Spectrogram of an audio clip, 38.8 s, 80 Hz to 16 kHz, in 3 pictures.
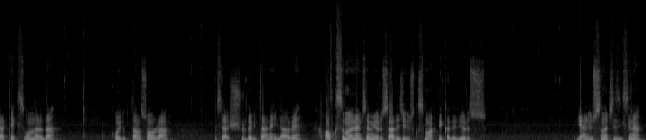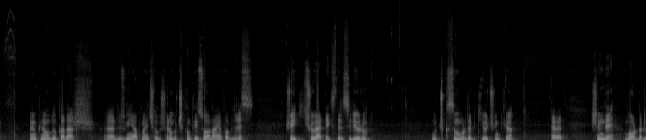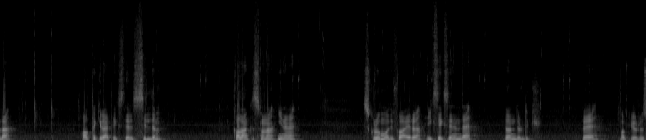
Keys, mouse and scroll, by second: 0.2-1.7 drag, 1.7 right click, 2.1-3.6 drag, 3.9-5.6 right drag, 5.6 click, 8.4 ctrl+r, 10.1-11.1 drag, 13.8-15.5 right drag, 14.8-16.0 drag, 16.0 middle click, 18.6-20.2 right drag, 20.2-22.6 drag, 20.2 x, 23.4 middle click, 23.8 click, 25.4-27.5 typing, 29.2 x, 30.3 Tab, 34.4-38.2 drag, 38.2 KP_1.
